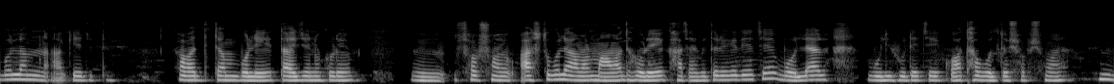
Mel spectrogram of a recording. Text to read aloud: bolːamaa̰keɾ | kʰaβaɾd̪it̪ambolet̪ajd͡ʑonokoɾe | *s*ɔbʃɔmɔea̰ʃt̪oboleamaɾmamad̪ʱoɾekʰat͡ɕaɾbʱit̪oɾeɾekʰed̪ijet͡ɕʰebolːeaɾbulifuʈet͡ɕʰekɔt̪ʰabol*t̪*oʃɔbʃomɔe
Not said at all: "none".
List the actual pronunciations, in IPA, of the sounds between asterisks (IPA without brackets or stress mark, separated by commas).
ʃ, t̪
